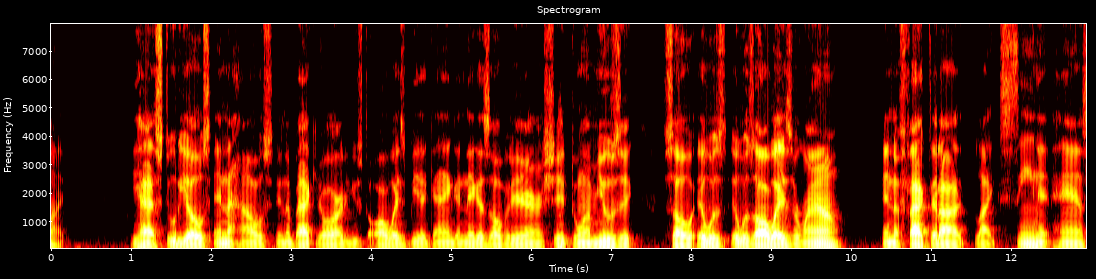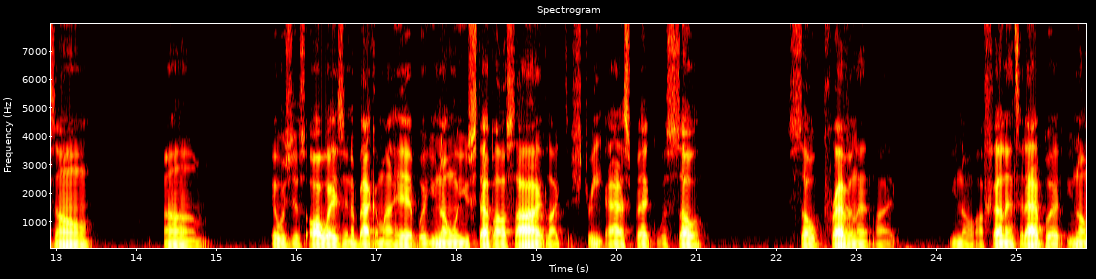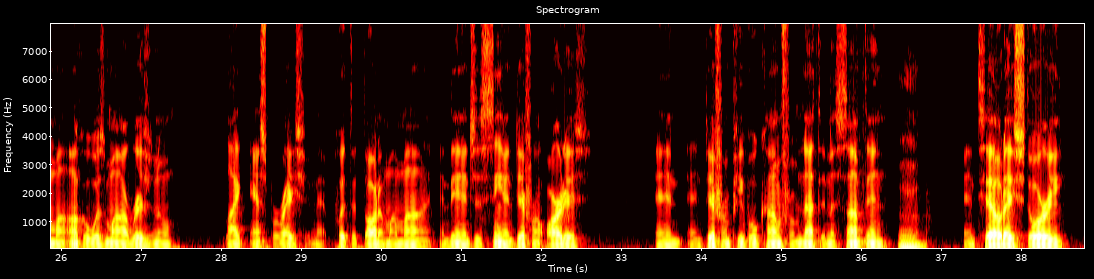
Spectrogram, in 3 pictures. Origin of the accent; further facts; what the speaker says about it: Los Angeles, California, United States; I'm from South Central Los Angeles. Grew up like all around the city, but like mainly on 111 and San Pedro on the east side.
